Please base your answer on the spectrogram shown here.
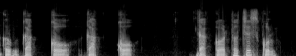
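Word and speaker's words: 学校: বর্ণটা ধরবে মূল বর্ণটাকে ধরবে তাহলে এটা আমরা উচ্চারণ করব গা ক কাক এটা যদি বড় থাকতো বড় ছু থাকতো তাহলে এটা উচ্চারিত হতো।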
